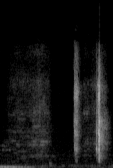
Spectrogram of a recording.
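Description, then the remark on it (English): A New England style IPA by Hop and Sting Brewing Company of Grapevine, Texas, bought at HEB, being cracked open: a soft rustling hiss, then two short, sharp, crisp snaps about half a second apart, fairly quiet, with no voices. “Got this from the HEB. I'll crack it open on the air.”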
